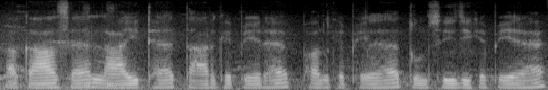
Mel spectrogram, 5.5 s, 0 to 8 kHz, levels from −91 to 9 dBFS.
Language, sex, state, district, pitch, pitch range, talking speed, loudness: Hindi, male, Chandigarh, Chandigarh, 115 Hz, 110-120 Hz, 175 wpm, -22 LUFS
